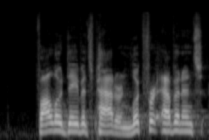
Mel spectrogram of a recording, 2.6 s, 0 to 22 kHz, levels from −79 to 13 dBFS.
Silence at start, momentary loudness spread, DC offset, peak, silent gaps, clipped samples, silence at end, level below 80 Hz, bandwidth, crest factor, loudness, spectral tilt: 0.5 s; 3 LU; under 0.1%; -4 dBFS; none; under 0.1%; 0.1 s; -66 dBFS; 15 kHz; 18 dB; -21 LUFS; -6 dB/octave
